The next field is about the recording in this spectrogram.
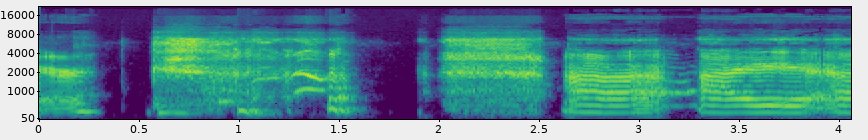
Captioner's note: laughs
